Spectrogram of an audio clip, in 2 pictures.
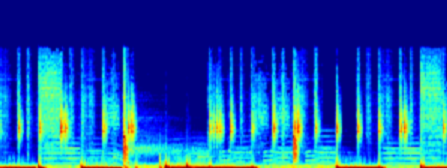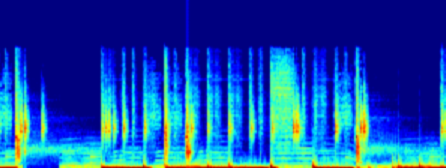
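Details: Loud electronic music with a heavy drum-machine beat and bass, broken by short pauses; no animal voices are heard.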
